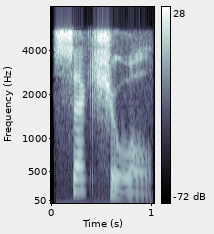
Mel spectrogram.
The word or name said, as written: sexual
